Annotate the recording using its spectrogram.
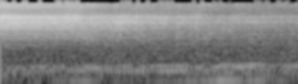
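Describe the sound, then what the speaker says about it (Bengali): Mustard seeds being strained out of water in a home kitchen, a soft steady watery hiss of liquid pouring through that slowly fades, no speech. "দেখো সর্ষেটা জল থেকে এইভাবে ছেঁকে নিচ্ছি"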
